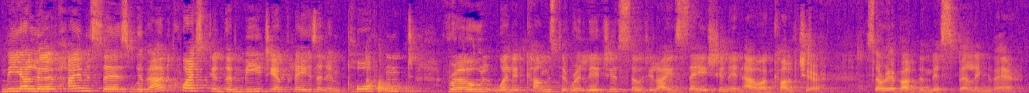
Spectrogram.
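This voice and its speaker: A woman's voice: a little high, fairly even intonation, normal speed, a little mellow, a little hiss or hum. A middle-aged woman with a Norwegian accent, giving an earnest, emphatic conference lecture with rhetorical questions to the audience. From Norway. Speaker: speaker.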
